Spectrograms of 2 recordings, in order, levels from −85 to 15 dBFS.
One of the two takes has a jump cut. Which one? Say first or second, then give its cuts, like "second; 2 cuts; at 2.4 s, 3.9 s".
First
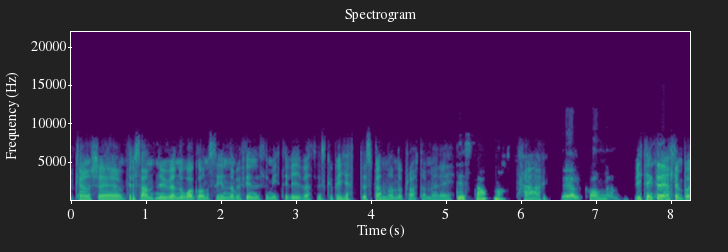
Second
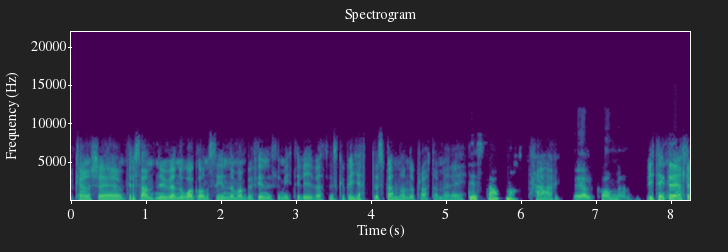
first; 1 cut; at 2.2 s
